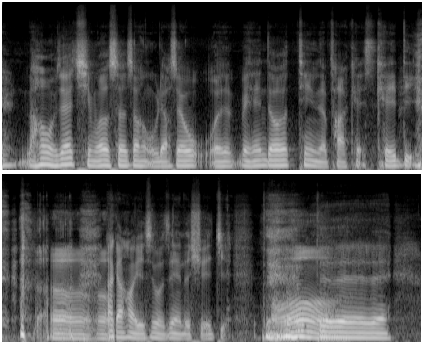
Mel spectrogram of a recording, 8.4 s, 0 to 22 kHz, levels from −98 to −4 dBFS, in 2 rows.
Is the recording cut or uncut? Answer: cut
